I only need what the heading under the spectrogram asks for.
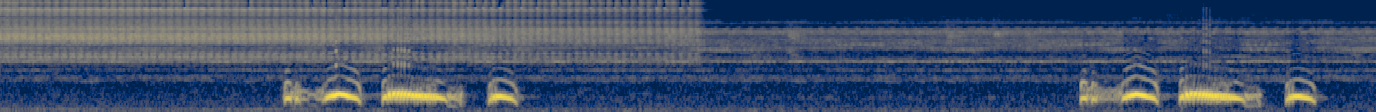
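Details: Spotted dove rival call meant for luring: the same low four-part cooing phrase given twice about six seconds apart, short notes around a long quavering coo, over a faint hiss that fades early.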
